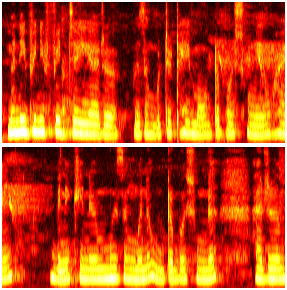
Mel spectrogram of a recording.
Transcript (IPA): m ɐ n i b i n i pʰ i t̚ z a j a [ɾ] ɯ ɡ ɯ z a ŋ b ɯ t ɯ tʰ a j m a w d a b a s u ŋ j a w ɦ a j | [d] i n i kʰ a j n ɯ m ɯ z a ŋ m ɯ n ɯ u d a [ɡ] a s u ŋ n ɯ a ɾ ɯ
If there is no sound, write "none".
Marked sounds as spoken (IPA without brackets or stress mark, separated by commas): ɾ, b, b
